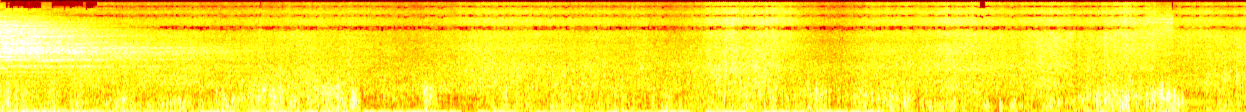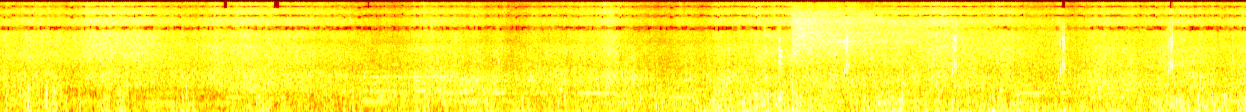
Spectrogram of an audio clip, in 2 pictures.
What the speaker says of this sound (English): when the winds are howling and the waves are crashing against the hull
